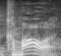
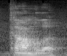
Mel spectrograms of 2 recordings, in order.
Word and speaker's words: Kamala: So the Fed's 50 basis points gift to Kamala. That's the subject of the riff. All right. First off, it's Kamala. Not Kamala.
